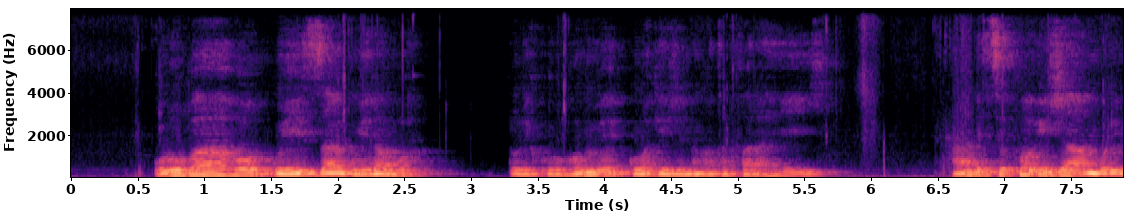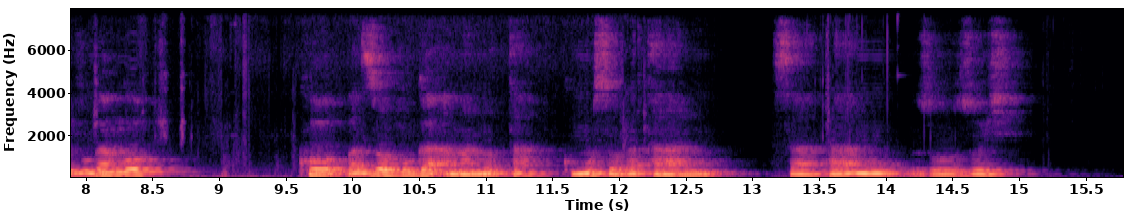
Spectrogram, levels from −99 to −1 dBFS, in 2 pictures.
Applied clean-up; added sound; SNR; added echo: neural separator model SepFormer DNS4.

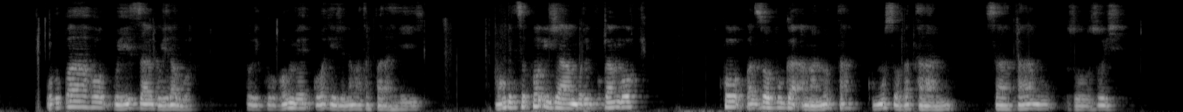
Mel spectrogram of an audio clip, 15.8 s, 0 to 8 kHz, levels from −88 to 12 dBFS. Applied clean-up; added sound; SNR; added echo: neural mask model DeepFilterNet 3.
